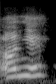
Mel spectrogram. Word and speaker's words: Onyi: Did I say it right? Yeah. I'm not going to say it right. Yeah. Is it Onye? Yeah.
